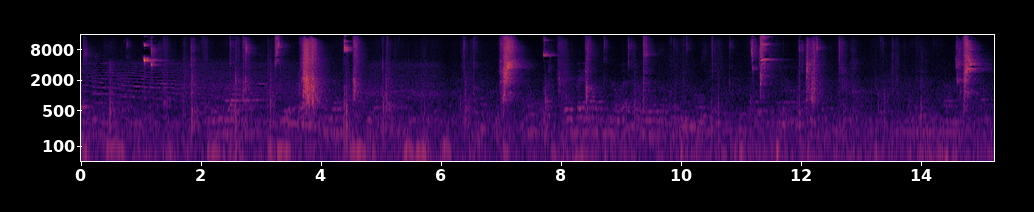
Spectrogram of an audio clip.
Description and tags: session 3 LBFR Amélie & Bryan [2]
Here are the recordings after a hunting sounds made in all the school. Trying to find the source of the sound, the place where it was recorded...
labinquenais, france, rennes, sonicsnaps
